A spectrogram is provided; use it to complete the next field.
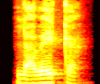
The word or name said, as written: La beca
